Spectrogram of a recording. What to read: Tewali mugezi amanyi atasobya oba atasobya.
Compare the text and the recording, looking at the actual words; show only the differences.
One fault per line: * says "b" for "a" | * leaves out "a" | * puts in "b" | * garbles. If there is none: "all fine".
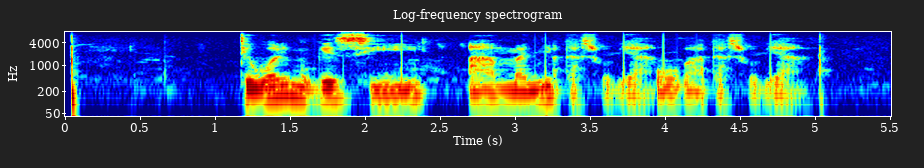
all fine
